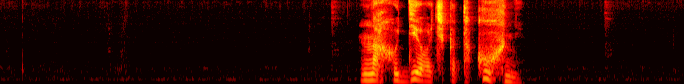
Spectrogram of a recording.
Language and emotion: Russian, angry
